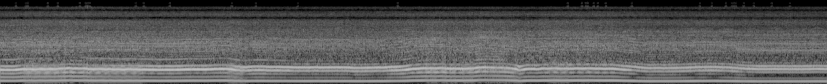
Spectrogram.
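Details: Stihl MS250 chainsaw test cutting wood after carb retune, tuned pretty rich for break-in; possibly slightly low compression but still pulls with power; strong steady high buzz, dipping slightly under load.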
